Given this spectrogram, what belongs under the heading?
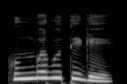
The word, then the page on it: ಹುಂಬಗುತಿಗೆ: humbagutige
